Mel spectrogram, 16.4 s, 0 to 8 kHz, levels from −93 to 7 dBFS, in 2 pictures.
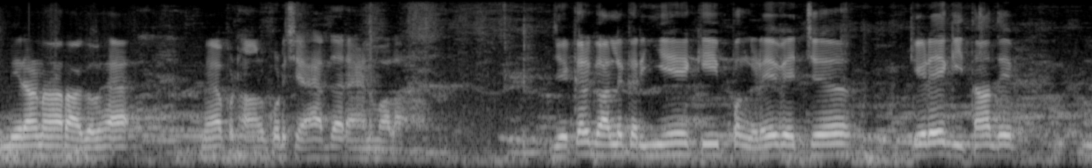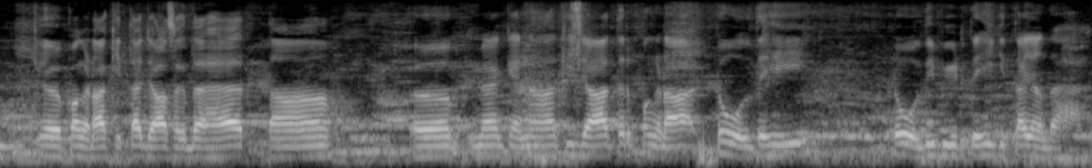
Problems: continuous background conversations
